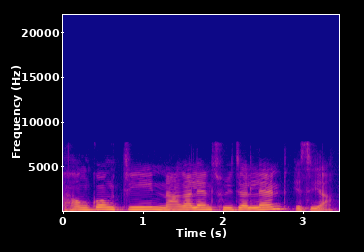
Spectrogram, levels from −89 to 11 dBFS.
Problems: constant background noise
